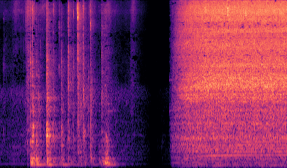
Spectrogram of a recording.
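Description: A few knocks and clatters, then about three and a half seconds in a countertop blender starts and runs steadily, blending boiled tomatoes and árbol chiles in water into a red salsa.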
